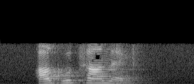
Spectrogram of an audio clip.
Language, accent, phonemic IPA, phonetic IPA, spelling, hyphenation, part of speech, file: Armenian, Eastern Armenian, /ɑɡut͡sʰɑˈnel/, [ɑɡut͡sʰɑnél], ագուցանել, ա‧գու‧ցա‧նել, verb, Hy-ագուցանել.ogg
- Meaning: alternative form of ագուցել (agucʻel)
